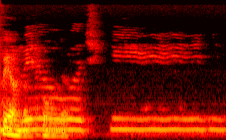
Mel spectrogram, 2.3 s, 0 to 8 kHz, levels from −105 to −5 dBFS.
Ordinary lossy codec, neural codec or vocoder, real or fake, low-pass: none; none; real; 7.2 kHz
